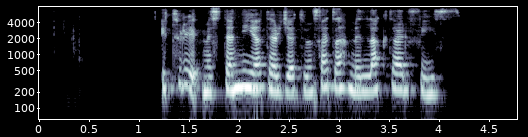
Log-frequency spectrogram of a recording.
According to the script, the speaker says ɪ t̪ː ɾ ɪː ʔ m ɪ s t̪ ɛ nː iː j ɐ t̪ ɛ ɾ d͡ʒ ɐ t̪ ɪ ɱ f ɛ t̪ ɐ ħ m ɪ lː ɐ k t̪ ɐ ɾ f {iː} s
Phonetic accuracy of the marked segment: correct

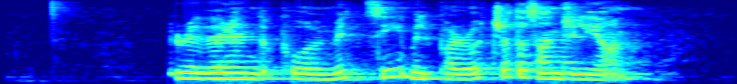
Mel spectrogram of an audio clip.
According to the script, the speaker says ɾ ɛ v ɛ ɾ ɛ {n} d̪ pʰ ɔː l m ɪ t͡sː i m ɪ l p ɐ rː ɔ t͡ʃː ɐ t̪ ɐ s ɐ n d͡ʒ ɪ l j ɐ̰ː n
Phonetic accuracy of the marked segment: correct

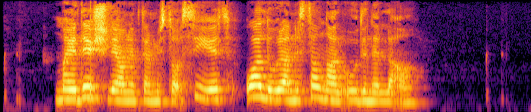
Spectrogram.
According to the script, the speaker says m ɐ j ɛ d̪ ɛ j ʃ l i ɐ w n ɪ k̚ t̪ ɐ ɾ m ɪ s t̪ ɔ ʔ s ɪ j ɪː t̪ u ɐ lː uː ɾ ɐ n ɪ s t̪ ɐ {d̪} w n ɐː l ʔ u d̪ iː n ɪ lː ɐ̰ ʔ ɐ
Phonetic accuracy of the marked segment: incorrect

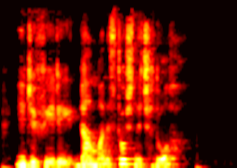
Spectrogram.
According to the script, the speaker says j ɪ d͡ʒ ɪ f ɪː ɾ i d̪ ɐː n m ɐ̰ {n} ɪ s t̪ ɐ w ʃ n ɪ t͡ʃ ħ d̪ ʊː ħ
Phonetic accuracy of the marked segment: correct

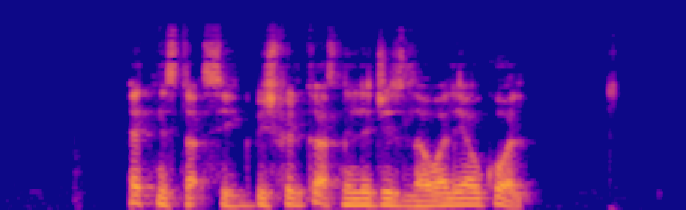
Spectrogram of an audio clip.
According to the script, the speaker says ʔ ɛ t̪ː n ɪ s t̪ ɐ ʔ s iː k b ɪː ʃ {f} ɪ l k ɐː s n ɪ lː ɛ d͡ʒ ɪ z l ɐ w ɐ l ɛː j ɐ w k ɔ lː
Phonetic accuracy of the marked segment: correct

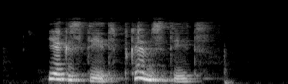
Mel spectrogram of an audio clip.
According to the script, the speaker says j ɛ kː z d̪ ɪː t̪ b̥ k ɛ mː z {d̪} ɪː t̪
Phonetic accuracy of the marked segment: correct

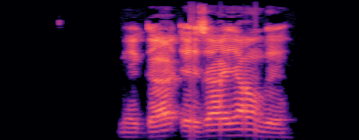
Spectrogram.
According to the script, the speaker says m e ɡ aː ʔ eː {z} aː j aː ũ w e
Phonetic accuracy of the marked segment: correct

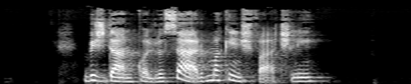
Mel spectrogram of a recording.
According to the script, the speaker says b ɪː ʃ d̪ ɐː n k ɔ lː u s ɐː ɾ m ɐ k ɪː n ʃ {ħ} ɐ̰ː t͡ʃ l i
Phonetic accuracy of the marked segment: incorrect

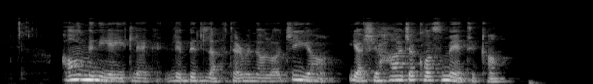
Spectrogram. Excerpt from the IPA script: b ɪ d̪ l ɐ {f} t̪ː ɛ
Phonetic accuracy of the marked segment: correct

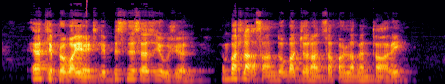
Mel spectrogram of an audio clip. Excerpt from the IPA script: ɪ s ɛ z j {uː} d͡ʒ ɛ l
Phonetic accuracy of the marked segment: correct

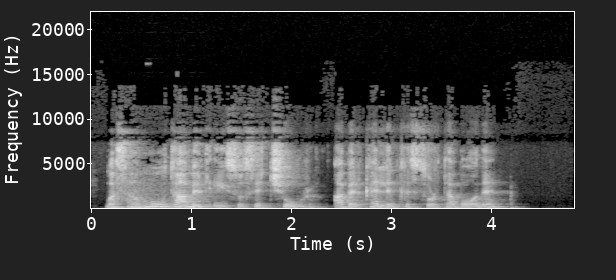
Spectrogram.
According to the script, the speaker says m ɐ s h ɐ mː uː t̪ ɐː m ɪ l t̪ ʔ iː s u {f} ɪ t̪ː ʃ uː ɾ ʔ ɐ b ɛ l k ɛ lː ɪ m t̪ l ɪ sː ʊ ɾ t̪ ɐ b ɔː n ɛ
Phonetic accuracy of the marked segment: incorrect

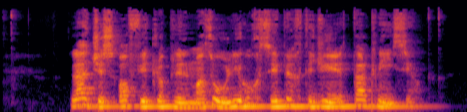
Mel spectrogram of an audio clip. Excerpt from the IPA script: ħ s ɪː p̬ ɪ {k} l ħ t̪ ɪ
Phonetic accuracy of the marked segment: incorrect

